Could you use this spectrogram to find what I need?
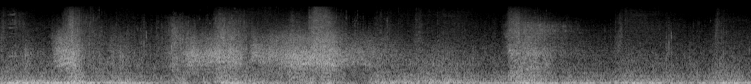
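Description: Flames roar and burst in loud blasts.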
